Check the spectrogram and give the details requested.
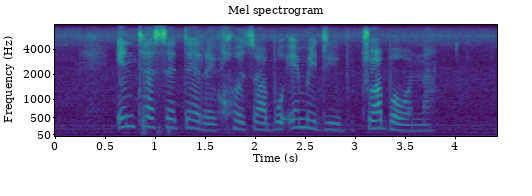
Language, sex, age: Tswana, female, 20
